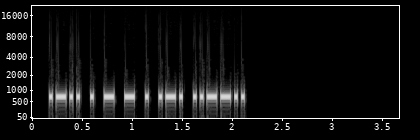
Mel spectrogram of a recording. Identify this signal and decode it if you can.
Morse code, heard as a keyed tone, about 34 wpm, 700 Hz. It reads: LETTER?
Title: 2x Word-Spacing - Sentences from Top 300 Words - 35wpm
